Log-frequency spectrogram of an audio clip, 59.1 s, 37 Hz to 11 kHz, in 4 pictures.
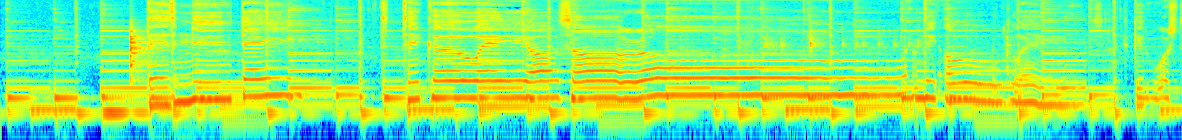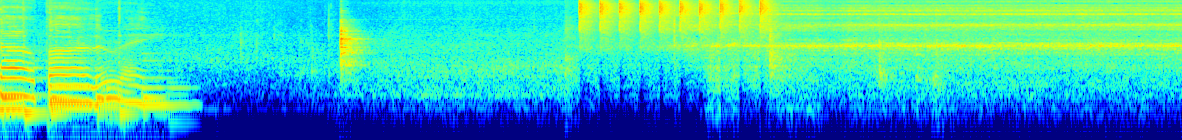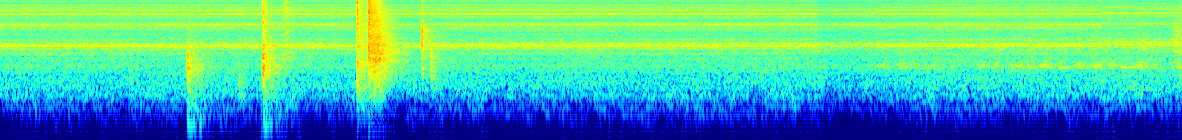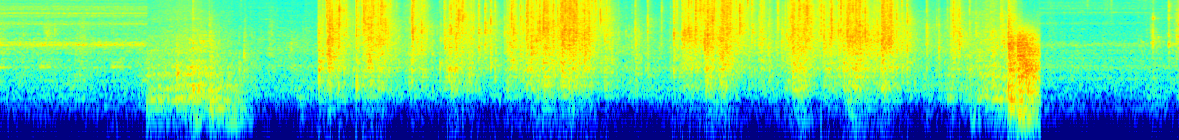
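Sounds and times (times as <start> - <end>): pan hissing on gas hob: 0.0 - 14.3, 22.0 - 47.6, 48.2 - 59.0
loud rustling and clatter: 48.3 - 57.3.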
